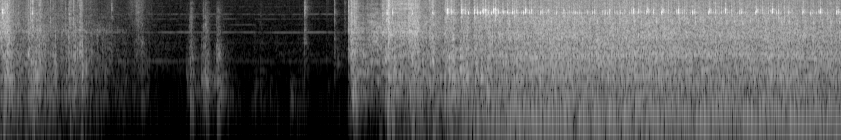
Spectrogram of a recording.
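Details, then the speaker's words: VW Super Beetle after long storage, fresh gas, oil and new battery: stumbling cranking and a few catches, then it fires and settles into a fairly even idle with a puff of blue smoke; low compression suspected. "i sputtered just a little bit so it's got some fuel in the car from when i was pumping it over let's do this thing"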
